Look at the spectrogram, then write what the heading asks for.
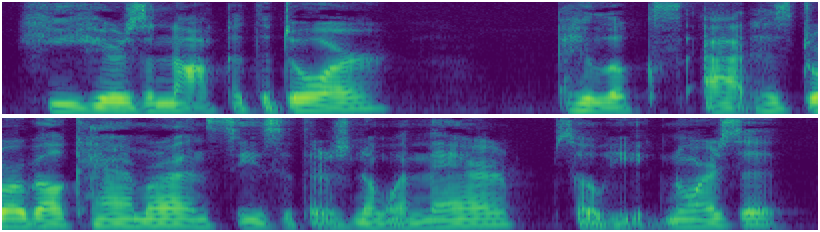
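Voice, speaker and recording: A woman recounting a spooky legend as a guest storyteller, in a measured, deliberate way. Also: a bass voice, fairly even intonation, gravelly, no room sound, studio quality. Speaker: guest listener telling a submitted story.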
